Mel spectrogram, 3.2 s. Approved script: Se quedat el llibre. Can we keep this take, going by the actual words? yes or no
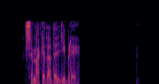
no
